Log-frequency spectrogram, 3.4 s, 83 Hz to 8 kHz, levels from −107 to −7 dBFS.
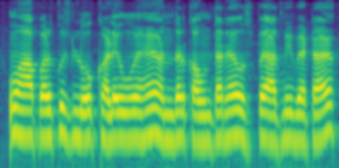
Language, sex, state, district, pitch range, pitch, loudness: Hindi, female, Bihar, West Champaran, 185-200 Hz, 190 Hz, -14 LUFS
